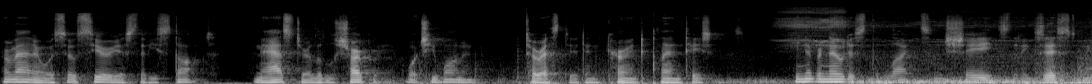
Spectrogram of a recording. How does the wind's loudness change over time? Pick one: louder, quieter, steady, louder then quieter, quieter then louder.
louder.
